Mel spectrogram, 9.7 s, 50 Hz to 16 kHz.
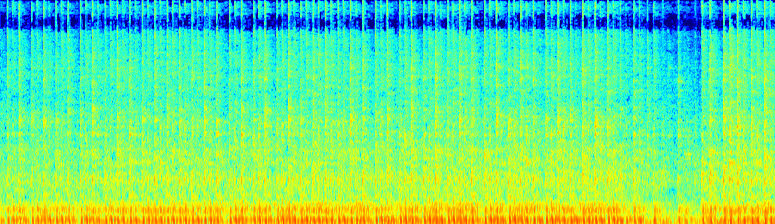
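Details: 1985 Harley-Davidson FXRS Evo, sat five years, just fitted with a different carburetor after suspected air issue, running fuel with some oil mixed in and smoking heavily: loud, fairly even loping V-twin idle with a brief dip near the end.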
